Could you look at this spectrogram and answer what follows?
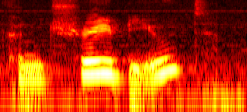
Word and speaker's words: contribute: You say contribute. The stress is on the second syllable and not the last syllable. Contribute and not contribute.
